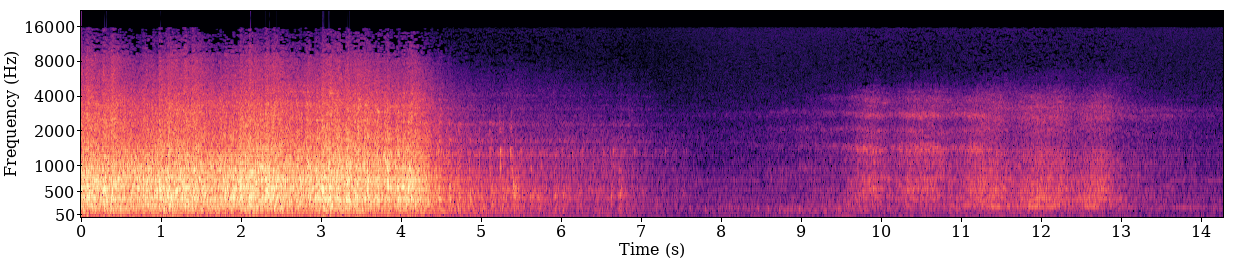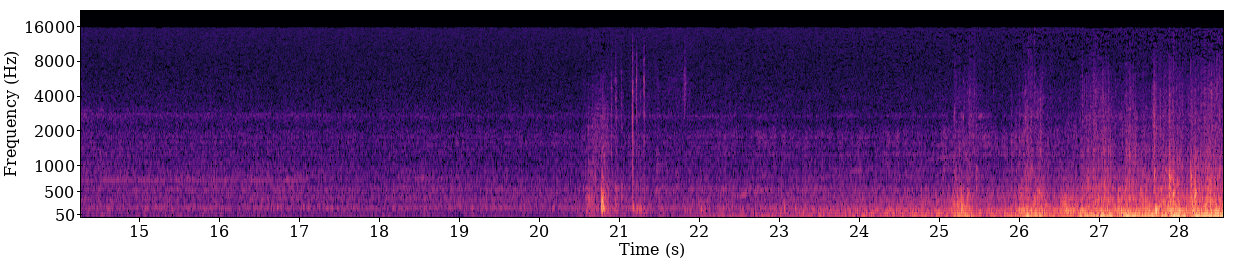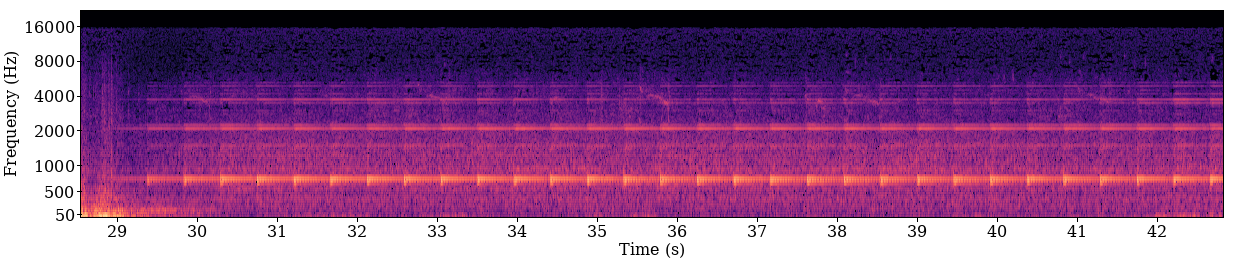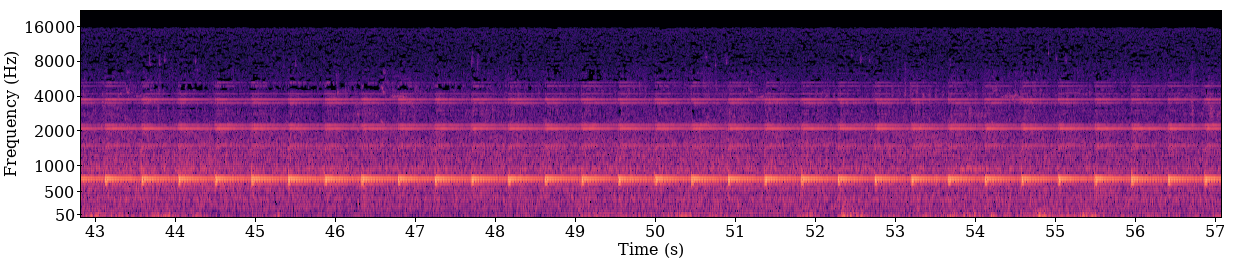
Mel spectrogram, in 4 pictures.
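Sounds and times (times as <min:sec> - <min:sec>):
level crossing warning bell: 0:29.0 - 0:57.0.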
